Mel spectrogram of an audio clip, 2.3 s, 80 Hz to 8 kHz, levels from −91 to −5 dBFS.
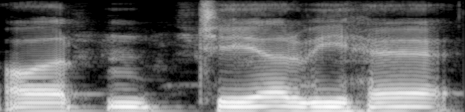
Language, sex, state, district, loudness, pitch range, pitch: Hindi, male, Jharkhand, Deoghar, -12 LUFS, 110-115 Hz, 115 Hz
